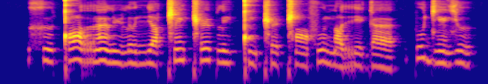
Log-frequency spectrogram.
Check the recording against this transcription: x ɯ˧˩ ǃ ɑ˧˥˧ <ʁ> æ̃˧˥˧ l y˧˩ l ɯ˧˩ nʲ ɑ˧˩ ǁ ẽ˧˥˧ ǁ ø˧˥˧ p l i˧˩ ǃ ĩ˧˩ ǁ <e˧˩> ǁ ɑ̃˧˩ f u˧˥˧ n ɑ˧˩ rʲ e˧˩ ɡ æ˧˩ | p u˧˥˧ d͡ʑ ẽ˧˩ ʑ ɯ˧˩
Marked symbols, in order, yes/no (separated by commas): no, no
